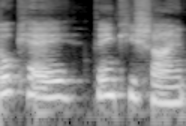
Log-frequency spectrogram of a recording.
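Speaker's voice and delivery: quiet, subdued delivery. Demonstrating what to say when the dog starts barking, low quiet voice. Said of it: "And it's that low".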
